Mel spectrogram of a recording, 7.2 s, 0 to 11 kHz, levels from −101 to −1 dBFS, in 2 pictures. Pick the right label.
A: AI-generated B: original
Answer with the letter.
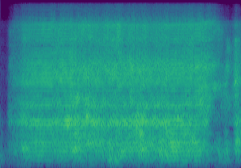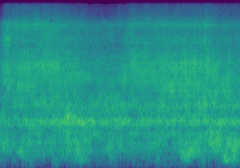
A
